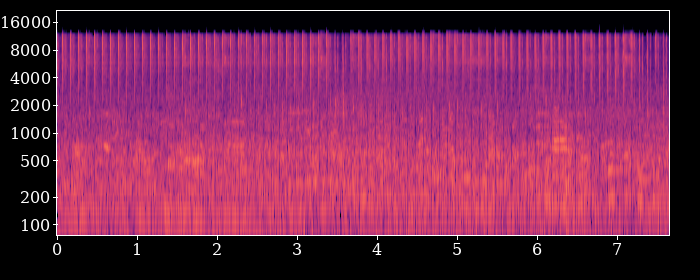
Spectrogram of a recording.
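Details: Radial shockwave therapy (Storz SPINE-ACTOR/PERI-ACTOR applicators) on an Olympic athlete with no injury but a tight thoracic spine and reduced right shoulder motion: rapid steady mechanical tapping about ten pulses a second, at lower frequency and energy 1.3, applied across the muscle fibres.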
